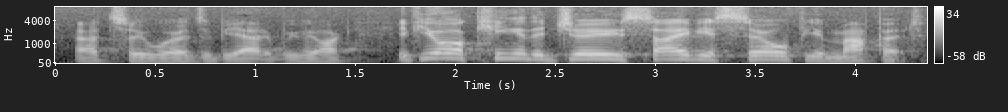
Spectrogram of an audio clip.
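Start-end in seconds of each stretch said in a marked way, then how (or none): 1.7-4.3 loud, high taunting jeer; mocking jeer. Preacher voicing a jeering crowd, loud mocking taunt. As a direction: taunt him like a modern heckler. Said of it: "that sort of mocking sort of feel to it".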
